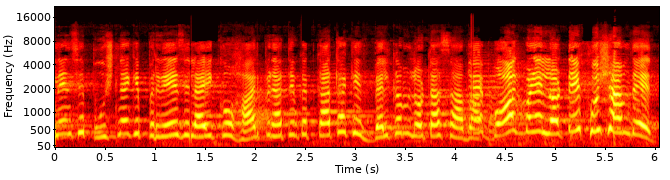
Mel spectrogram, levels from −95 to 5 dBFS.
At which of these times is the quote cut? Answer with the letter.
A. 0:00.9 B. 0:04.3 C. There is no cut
B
